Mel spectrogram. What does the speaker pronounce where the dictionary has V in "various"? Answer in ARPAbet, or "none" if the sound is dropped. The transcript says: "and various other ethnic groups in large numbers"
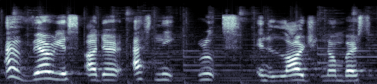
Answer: V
